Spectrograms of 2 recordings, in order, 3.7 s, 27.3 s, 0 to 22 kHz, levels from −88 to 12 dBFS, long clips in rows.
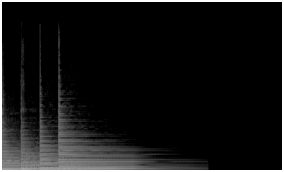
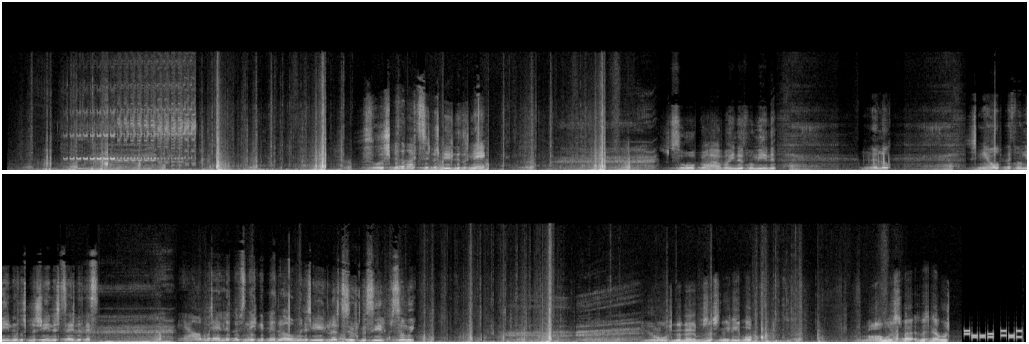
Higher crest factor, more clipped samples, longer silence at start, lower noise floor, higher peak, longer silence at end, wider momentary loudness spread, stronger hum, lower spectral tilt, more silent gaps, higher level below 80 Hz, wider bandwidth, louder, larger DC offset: about the same, 18 dB vs 18 dB; neither; second, 0 s vs 0.3 s; first, -60 dBFS vs -45 dBFS; second, -12 dBFS vs 0 dBFS; first, 0.95 s vs 0.05 s; second, 14 LU vs 18 LU; neither; about the same, -6 dB/octave vs -5 dB/octave; second, none vs 26.91-26.99 s; second, -46 dBFS vs -28 dBFS; second, 13 kHz vs 15.5 kHz; second, -28 LUFS vs -18 LUFS; neither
